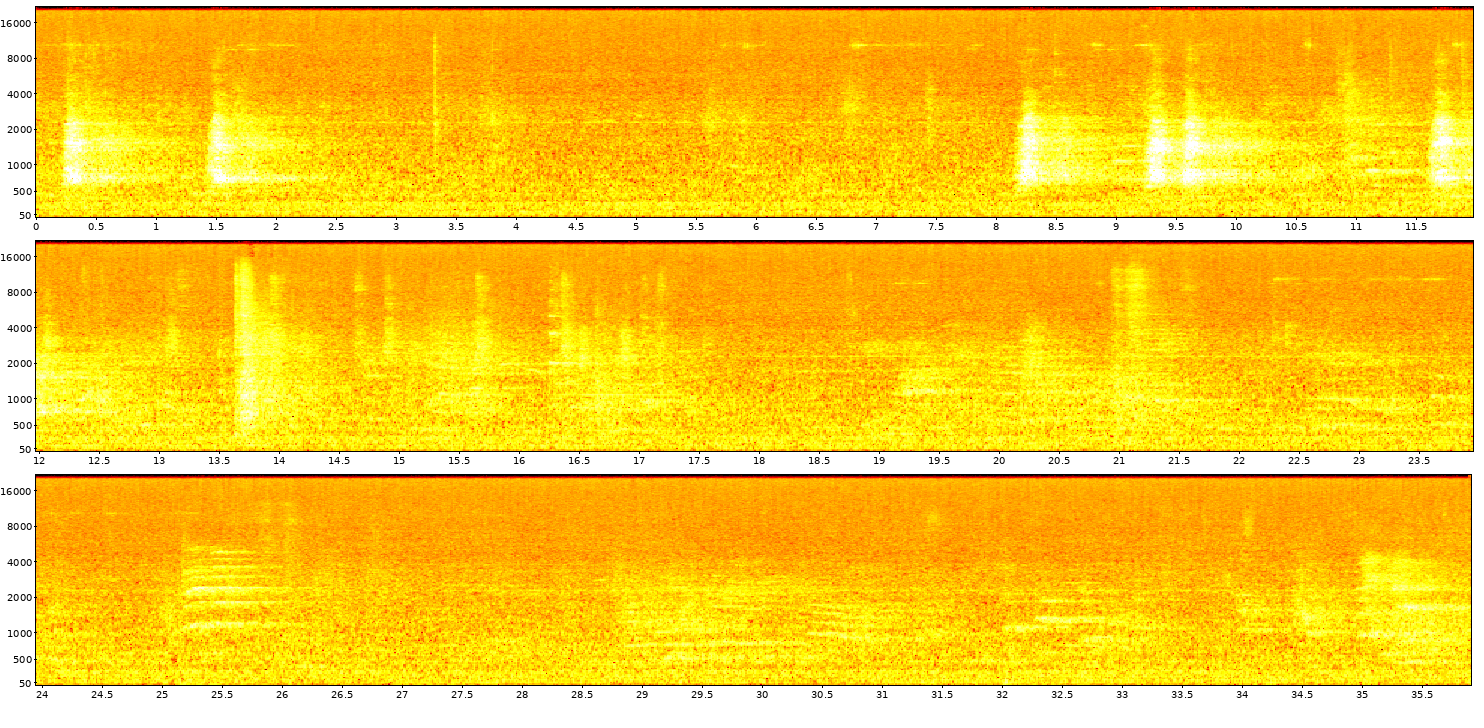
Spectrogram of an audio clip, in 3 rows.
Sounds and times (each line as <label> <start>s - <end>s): dog 0.2s - 2.3s
dog 8.2s - 10.2s
dog 11.6s - 12.4s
